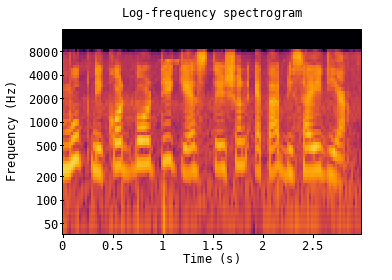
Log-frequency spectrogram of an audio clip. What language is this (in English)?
Assamese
